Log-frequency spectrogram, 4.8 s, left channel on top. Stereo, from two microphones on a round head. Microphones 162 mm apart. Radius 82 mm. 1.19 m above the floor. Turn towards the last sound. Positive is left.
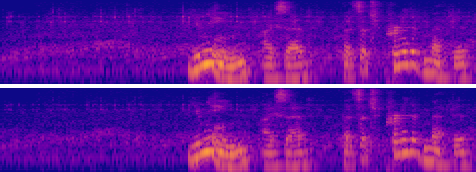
turn(degrees=-15)  # may be behind; listen again after turning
